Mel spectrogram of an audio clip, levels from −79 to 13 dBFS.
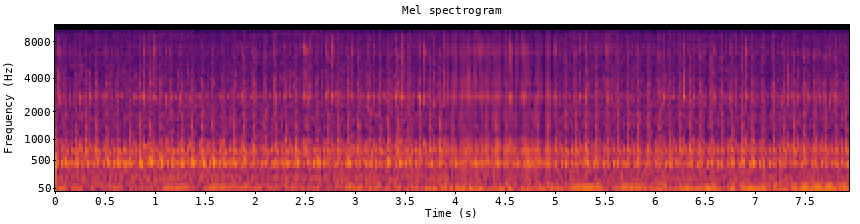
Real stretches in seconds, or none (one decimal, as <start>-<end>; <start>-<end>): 0.0-3.9; 5.0-7.9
